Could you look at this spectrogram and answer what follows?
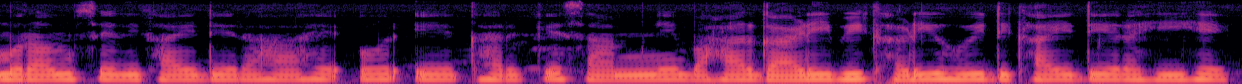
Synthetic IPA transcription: mʊɾəmsed̪ɪkʰaːid̪eːɾɐɦaɦɛʔɔːɾeːk̚ɡʱɐɾkesaːmnebaːɦəɾɡaːɽibʱikʰɐɽiɦuid̪ɪkʰaːid̪eːɾɐɦiɦɛː

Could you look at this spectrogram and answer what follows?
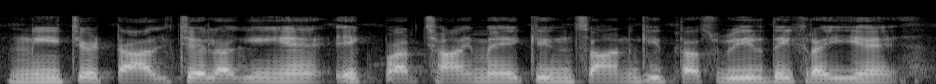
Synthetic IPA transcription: niːt͡ʃeʈaːlt͡ʃelɐɡiɦɛ̃eːk̚pɐɾt͡ʃʰaːimẽeːkɪnsaːnkit̪ɐswiːɾd̪ɪkʰɾɐɦiɦɛː

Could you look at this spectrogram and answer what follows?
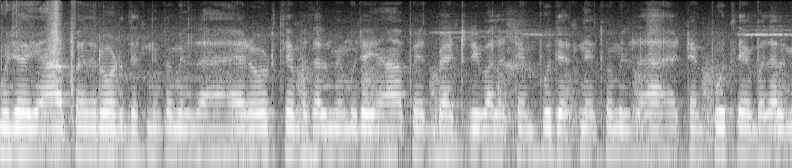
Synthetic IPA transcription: mʊd͡ʒʱejɐɦãpɐɾoːɖd̪eːkʰnet̪omɪlɾɐɦaɦɛɾoːɖt̪ebɐd̪əlmẽmʊd͡ʒʱejɐɦãpəbɛːʈɾiʋaːlaʈẽːmpud̪eːkʰnet̪omɪlɾɐɦaɦɛʈẽːmput̪ebɐd̪əlmẽ

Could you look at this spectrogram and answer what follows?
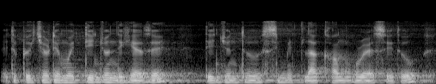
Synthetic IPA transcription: ḛt̪upik̚t͡ʃʌɾʈimɔjt̪ind͡ʒɔnd̪ekʰijase | t̪ind͡ʒɔnt̪ʰusimit̪lakʰamɡɔɾjaset̪ʰu

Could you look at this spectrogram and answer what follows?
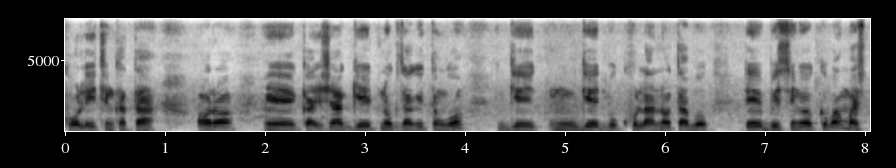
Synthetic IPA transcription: kɔlesʰiŋkʰataɔɾɔ | kajs̬aɡet̚nɔk̚zaɡɯjtɔŋɡɔ | ɡɡet̚bɔkʰulanɔtabɯk̚ | tebisiŋɯkɯbaŋmast

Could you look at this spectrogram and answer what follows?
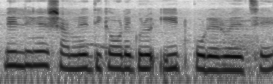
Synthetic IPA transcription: bilːiŋeɾʃamneɾd̪ikeoneɡuloʔiʈpoɽeɾoet͡ɕʰe

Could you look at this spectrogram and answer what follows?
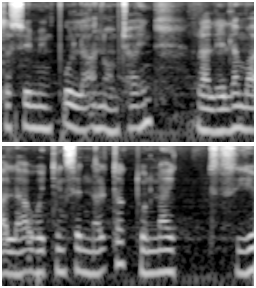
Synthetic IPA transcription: t̪asimiŋpʰulːaʔanɔmt͡ʃaʔin | ɾalelamaʔlaʔwajt̪iŋsɛnːalt̪ak̚t̪unaj | si

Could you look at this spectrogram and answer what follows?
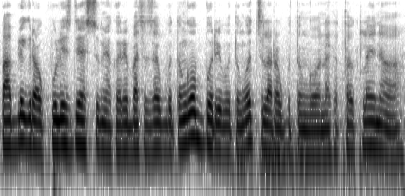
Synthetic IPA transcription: pablikɾaw̚pulis̬d̪esːumjakʌɾibat͡sad͡zʌk̚but̪uŋɡoboɾibut̪uŋɡot͡silaɾɔk̚but̪uŋɡonakʰet̪ʰʌkʰlajnʌ

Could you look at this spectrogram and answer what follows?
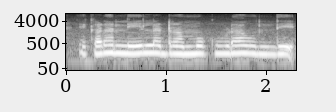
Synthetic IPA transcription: ikːɐɽɐniːɭːɐɖɾɐmːukuːɽaːund̪i

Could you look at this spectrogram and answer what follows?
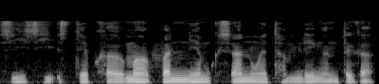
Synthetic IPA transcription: sisiʔəst̪ʰɛp̚kʰamapɐnːɛmkə̥sanuŋajt̪ʰɐmleŋant̪ɯka

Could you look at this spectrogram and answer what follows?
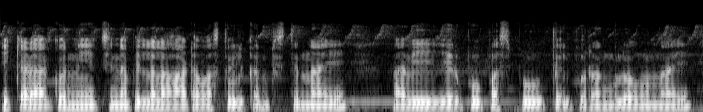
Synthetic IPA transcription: ikːɐɽɐko̞nːit͡ʃinːɐpilːɐlɐaːʈɐʋɐst̪uwlukɐnipi̥st̪unːaːjiɐʋieɾupupɐsput̪elupuɾɐŋɡulo̞ːunːaːji

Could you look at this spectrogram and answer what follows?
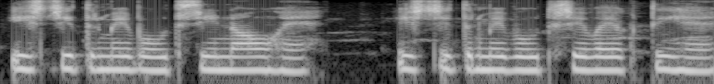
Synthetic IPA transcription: ɪst͡ʃɪt̪ɾəmẽbɐɦʊt̪siːnaːwoɦɛ̃ː | ɪst͡ʃɪt̪ɾəmẽbɐɦʊt̪seːʋajəkt̪iɦɛ̃ː

